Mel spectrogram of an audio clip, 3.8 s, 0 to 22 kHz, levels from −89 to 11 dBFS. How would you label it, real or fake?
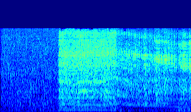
fake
